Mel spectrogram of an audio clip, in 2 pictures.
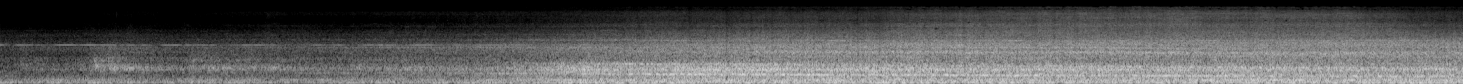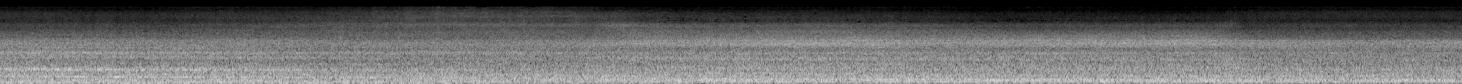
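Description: E7 series Shinkansen train pulling into the platform: its running noise swells about five seconds in as it comes alongside, with a whine that slowly falls in pitch as it slows down.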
